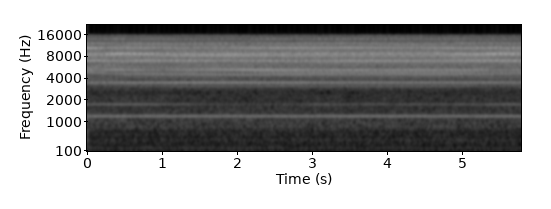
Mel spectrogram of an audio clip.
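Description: Loud steady high-pitched whine with several piercing tones holding through the fast spin; the source isn't clear from sound alone.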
